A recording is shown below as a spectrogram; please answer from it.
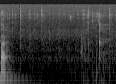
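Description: Faint scratching and light ticking of a stylus writing by hand on a pen tablet, a few scattered taps through the pause.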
